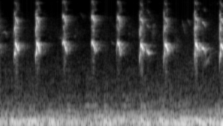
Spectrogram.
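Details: Long-tailed shrike in full song full of borrowed phrases, used to provoke other shrikes to sing; a steady series of short, bright squeaky notes repeated about every third of a second over faint background hum.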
